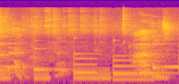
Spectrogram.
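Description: Small white Spitz dog making short whining vocal sounds, a bend in pitch just after the start and another near the end, over background music with steady held notes.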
